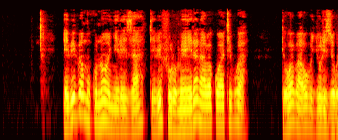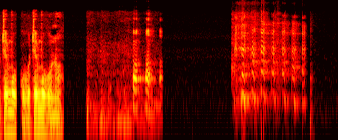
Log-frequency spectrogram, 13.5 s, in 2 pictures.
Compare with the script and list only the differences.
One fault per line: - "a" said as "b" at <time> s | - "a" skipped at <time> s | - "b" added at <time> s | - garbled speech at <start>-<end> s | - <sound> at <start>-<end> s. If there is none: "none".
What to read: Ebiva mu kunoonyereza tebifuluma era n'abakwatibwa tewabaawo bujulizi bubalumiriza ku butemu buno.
- "bubalumiriza" said as "butemu" at 6.7 s
- laugh at 8.5-10.0 s
- laugh at 11.4-12.9 s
